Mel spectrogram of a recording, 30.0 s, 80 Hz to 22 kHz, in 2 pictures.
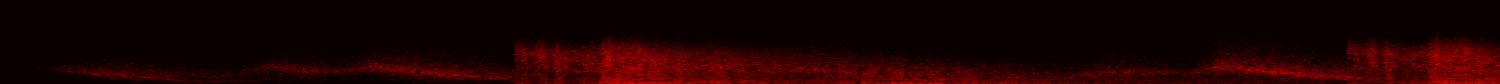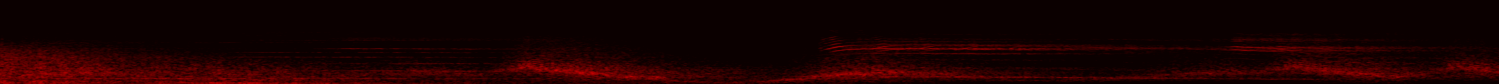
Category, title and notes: Sound effects > Human sounds and actions
Warlock Jones
This is the sound of wind, weather and a Warlock! Made with my own voice and JW-50 music workstation effects.
Scary, Evil, Warlock, Laugh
